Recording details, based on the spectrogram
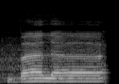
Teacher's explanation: Lam has standing fatha on it, so we stretch the sound for two counts as bala.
